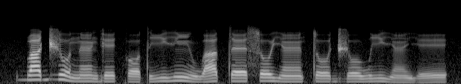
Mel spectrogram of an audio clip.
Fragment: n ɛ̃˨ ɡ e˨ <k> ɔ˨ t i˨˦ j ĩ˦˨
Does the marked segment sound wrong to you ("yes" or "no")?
no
